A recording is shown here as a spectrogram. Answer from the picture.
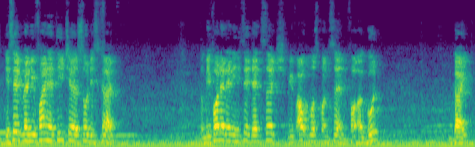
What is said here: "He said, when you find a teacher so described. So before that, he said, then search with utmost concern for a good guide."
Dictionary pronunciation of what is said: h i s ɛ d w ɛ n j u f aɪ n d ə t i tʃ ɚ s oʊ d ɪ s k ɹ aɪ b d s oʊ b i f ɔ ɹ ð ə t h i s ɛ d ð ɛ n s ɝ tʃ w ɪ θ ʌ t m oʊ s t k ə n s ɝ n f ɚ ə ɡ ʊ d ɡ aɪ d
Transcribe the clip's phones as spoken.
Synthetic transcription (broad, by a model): h i s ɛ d w ɛ n j u f aɪ n d ə t i tʃ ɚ s oʊ d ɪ s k aɪ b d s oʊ b i f ɔ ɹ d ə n h i s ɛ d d ɛ n s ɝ tʃ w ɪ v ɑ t m oʊ s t k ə n s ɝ n f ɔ ə ɡ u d ɡ aɪ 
